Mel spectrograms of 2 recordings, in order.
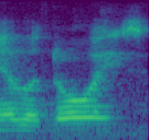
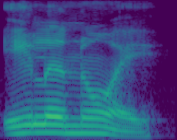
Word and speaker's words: Illinois: live in the same state I live in, Illinois, and that they were willing to travel to see. Oh, first of all, you live in the state of Illinois, and you've pronounced it Illinois.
